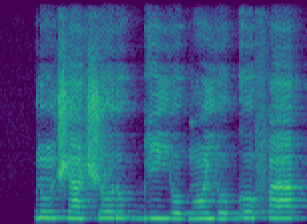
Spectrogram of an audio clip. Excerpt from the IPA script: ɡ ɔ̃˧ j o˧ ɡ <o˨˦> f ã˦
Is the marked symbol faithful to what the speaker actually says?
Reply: no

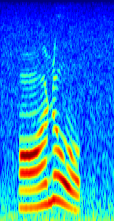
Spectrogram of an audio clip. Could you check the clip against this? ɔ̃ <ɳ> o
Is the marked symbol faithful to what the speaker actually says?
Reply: yes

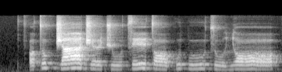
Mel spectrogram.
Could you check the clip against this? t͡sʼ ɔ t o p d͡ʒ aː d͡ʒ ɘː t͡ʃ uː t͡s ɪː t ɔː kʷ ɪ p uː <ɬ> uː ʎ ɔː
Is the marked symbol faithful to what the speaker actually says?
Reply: no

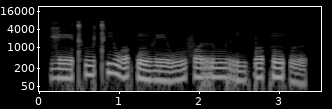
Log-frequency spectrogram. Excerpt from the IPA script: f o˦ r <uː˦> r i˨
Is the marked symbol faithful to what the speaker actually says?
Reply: yes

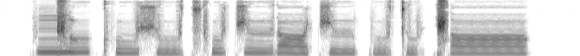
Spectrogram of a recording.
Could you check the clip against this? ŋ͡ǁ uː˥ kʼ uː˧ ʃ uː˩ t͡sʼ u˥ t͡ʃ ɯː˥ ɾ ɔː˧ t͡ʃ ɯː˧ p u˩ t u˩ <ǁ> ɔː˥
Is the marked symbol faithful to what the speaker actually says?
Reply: yes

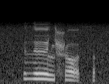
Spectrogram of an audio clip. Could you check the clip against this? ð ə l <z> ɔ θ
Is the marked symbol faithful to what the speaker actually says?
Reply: no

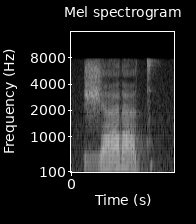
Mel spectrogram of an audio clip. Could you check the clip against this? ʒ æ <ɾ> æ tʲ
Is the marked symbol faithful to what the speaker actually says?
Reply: yes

